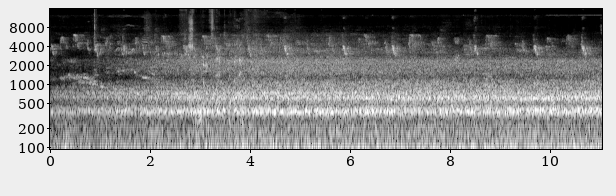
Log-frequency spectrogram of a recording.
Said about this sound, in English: Never realized how much that train goes by until I started to try and make recordings of people. It's a lot.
